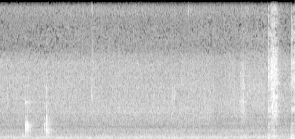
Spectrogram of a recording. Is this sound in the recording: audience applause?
no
